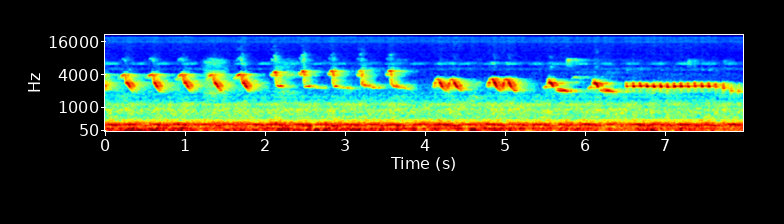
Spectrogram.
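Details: A singing bird delivers a string of loud, evenly spaced slurred notes that gradually lower and quicken, ending in a fast buzzy trill, with a faint low hum beneath.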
